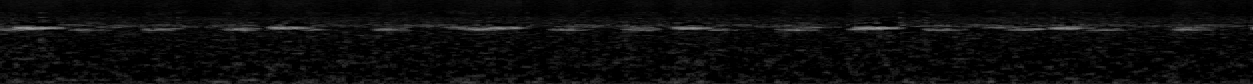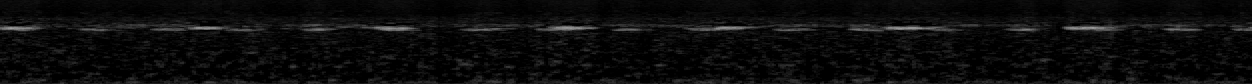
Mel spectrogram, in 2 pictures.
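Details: Crickets at night, picked up by the microphone of an HD security camera installed in a garage: a steady run of short, high, bright chirps in quick pulses, about one a second, over a faint low rumble.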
